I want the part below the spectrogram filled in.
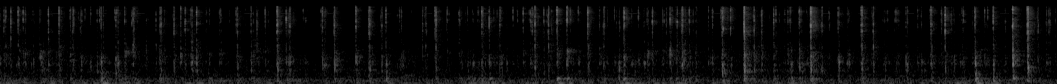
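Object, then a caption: Laptop keyboard with plastic keys. Fingertips of both hands type rapidly on the black plastic keys of a MacBook Pro laptop with an aluminium body. The result is a fast, steady stream of short, bright, dry clicks with very little low end and almost no ring after each tap.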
